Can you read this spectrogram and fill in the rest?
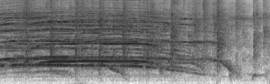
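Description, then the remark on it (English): An audience at a comedy show cheers and whoops loudly to vote a comedian into the second round, high shouts and squeals layered over a steady roar that holds strong for a few seconds before gradually tapering off. “So if y'all want to see Ian Ferguson in the second round, make some noise.”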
